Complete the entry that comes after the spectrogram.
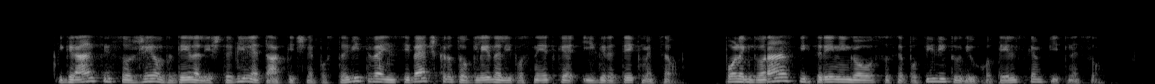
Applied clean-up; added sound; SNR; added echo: neural mask model DeepFilterNet 3.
